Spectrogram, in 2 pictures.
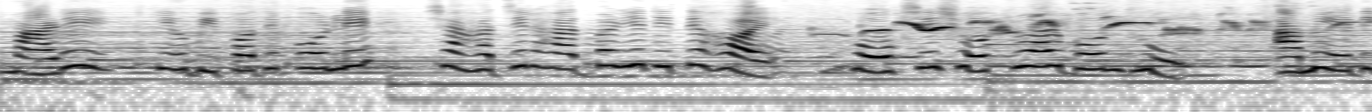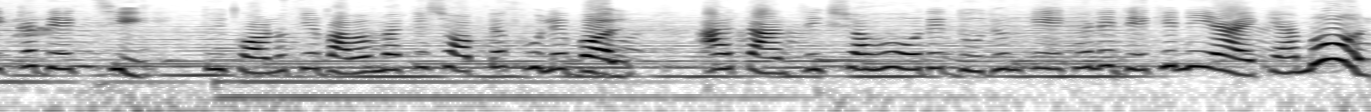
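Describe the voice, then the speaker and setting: A woman's voice: very high voice, normal speed, loud music behind the voice. A woman voicing a caring, brave mother bird in a cartoon, earnest and urgent. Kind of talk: Bengali cartoon voice acting.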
